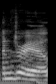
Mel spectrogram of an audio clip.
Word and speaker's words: Andrea: She gave us a way to remember how to pronounce her name. Andrea, like underwear.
